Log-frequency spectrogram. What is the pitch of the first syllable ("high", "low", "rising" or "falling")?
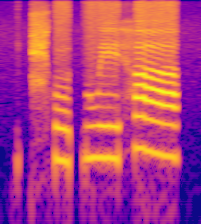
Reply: low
